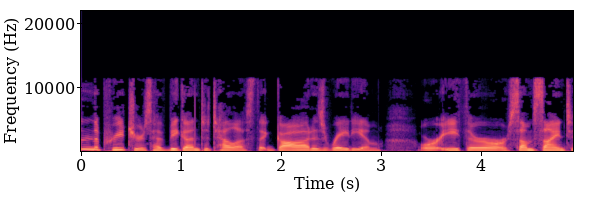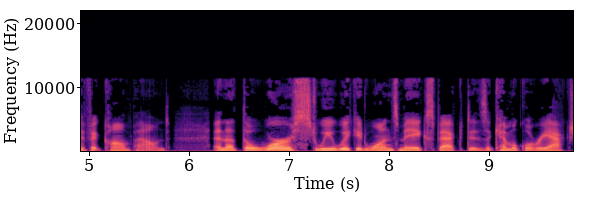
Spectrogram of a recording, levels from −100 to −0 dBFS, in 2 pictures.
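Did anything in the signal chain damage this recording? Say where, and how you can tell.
Yes. A single loud pop at 1.13 to 1.15 s sits a few dB above the speech, which carries on unbroken beneath it. That points to a voltage step, likely from a plug or switch in the analogue wiring. Unlike a dropout or buffer glitch, nothing is lost, only added.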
